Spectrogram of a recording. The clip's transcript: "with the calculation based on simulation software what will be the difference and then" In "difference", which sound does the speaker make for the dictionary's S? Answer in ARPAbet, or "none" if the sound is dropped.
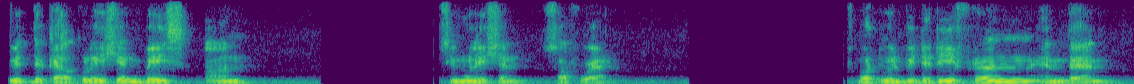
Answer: none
